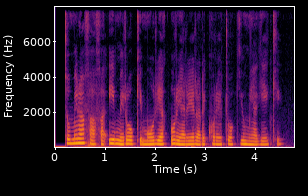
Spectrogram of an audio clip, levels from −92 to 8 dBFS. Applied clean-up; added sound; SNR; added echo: none; none; none; none.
